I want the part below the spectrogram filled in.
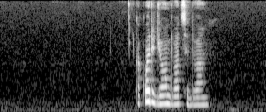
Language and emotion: Russian, neutral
